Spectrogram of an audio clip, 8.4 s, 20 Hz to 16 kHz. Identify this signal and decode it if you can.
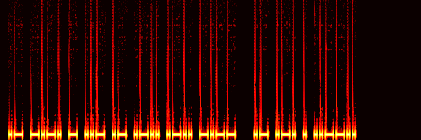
Morse code, heard as a keyed tone, about 22 wpm, 700 Hz. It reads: ACTUALLY ARE?
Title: Sentences from Top 1000 Words - Review Part 4 - 22wpm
